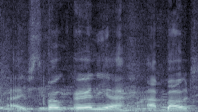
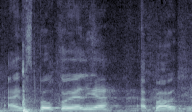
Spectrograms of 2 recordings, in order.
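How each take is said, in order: Both takes have the same delivery.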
